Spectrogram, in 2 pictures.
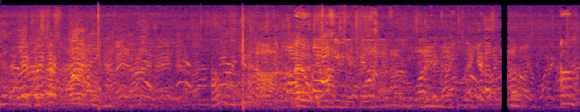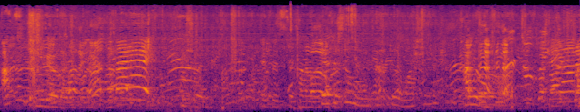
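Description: Young men shout and call out across an open field outdoors.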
